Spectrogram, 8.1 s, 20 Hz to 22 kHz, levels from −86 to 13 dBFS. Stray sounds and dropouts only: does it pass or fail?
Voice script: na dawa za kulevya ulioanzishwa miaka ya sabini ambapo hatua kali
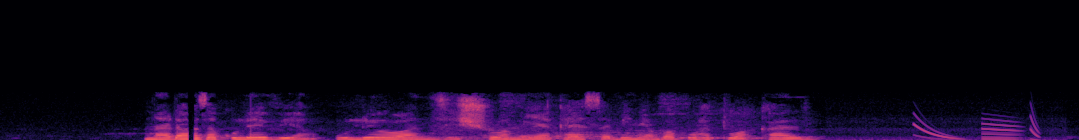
fail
